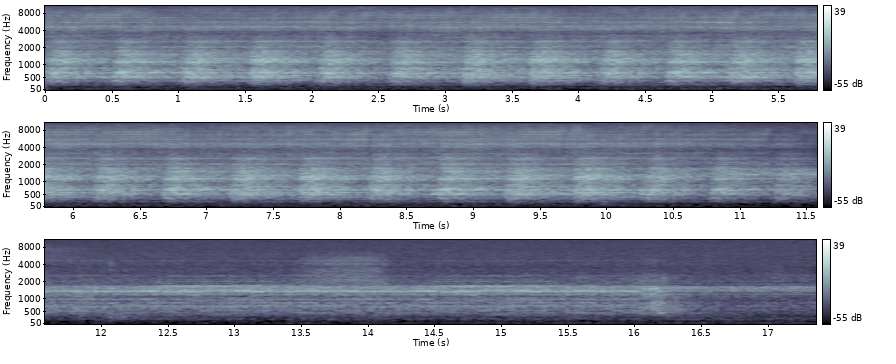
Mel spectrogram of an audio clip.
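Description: Steam-engine exhaust chuffs from a model's Quantum Titan sound decoder, played through small onboard speakers. The beats come about two a second and fade away over the first two-thirds. A steady high-pitched sound then holds on after the chuffing stops.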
